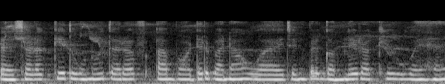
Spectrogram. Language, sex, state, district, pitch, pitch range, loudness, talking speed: Hindi, female, Chhattisgarh, Rajnandgaon, 240 Hz, 230-245 Hz, -15 LUFS, 215 wpm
